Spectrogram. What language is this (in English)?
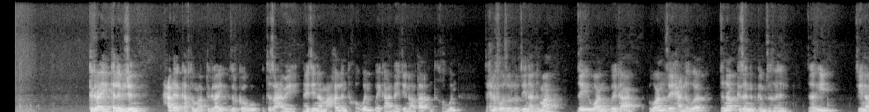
Tigrinya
